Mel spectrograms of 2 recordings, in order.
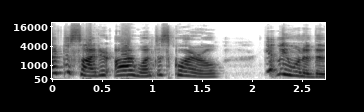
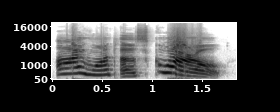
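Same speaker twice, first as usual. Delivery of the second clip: loud, high whining tantrum; 7 semitones higher, 11 dB louder than usual. A narrator's reading. Spoilt girl throws a tantrum at Mummy, loud and whiny. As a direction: stamp your foot and whine.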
